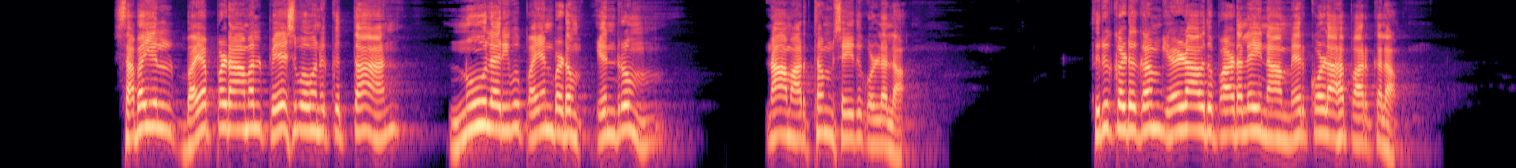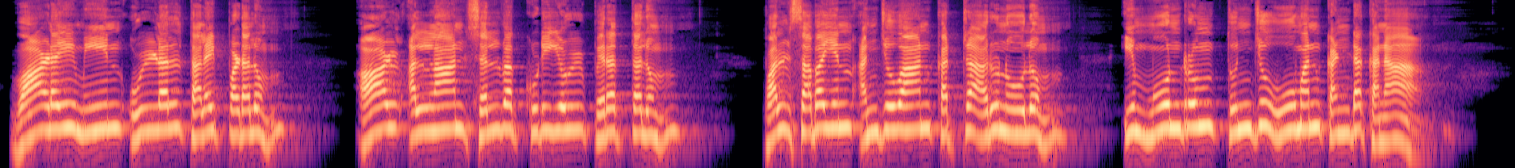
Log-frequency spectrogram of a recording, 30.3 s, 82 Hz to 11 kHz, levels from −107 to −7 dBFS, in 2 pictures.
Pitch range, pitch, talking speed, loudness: 220-255 Hz, 240 Hz, 70 wpm, -16 LUFS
